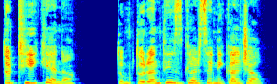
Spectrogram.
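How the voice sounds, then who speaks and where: A woman voicing an overworked young daughter-in-law in a cartoon story, high and protesting. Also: steady tone, a little mellow, close to an everyday voice. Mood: defiant. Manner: high, protesting, quick retorts. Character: overworked young daughter-in-law treated as a maid, put-upon.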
